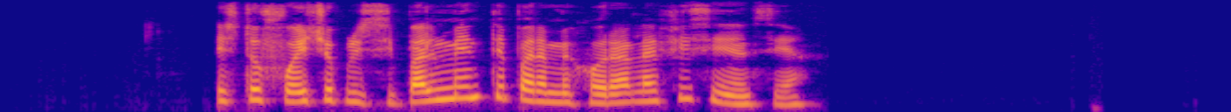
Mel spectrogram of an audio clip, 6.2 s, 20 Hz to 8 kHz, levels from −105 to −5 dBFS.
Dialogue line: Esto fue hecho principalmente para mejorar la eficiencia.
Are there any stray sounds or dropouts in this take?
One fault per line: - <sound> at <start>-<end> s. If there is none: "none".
none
